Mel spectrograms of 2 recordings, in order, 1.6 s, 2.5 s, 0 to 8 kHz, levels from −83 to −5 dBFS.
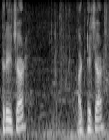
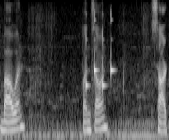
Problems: constant background noise, background conversations at intervals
